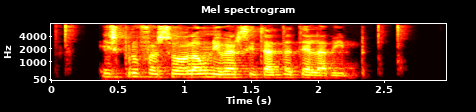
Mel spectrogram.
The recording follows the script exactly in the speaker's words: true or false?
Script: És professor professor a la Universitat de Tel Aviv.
false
